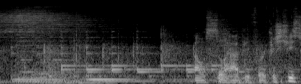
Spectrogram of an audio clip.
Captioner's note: applause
